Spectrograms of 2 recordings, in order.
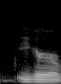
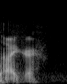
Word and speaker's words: Iger: So, Bob Iger or Eager, whatever you say his name, the Disney CEO. – Iger.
